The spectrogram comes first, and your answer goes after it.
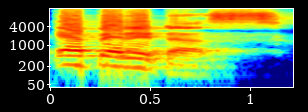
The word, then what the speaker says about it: apparatus: এটাকে আমরা অপারেটাস বলে থাকি। যার সঠিক উচ্চারণ হচ্ছে অপারেটাস।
